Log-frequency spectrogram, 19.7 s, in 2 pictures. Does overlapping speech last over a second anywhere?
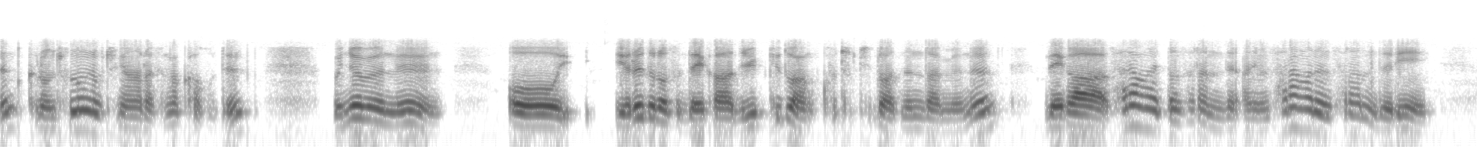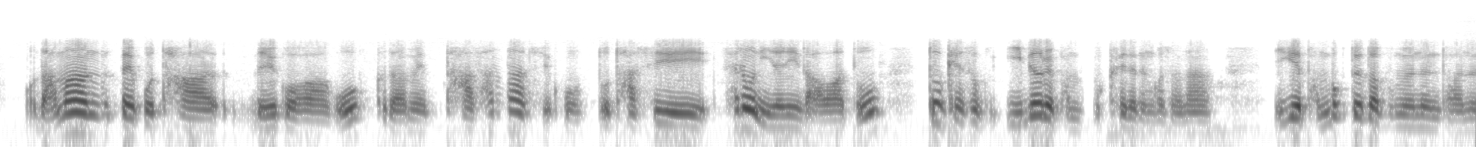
No

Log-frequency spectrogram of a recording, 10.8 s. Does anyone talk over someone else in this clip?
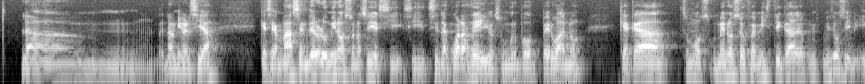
No

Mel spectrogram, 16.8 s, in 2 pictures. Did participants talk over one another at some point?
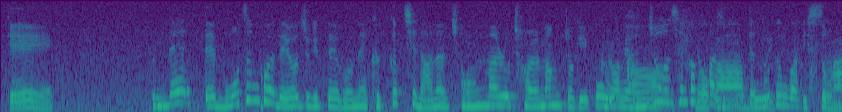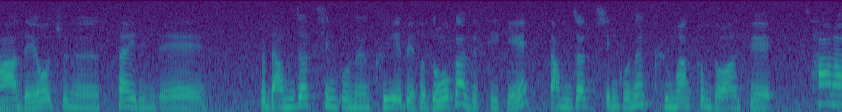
Yes, from 6.0 s

